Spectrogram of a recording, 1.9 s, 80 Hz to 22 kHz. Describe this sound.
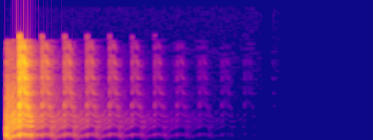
Retro Game Sounds SFX 31
retro, pickup, audio, sfx, shoot, gamesound, game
